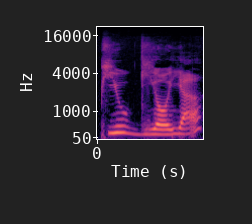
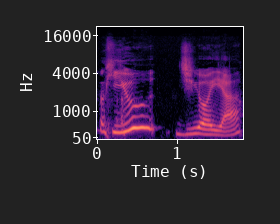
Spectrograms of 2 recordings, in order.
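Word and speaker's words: Più Gioia: I said Piu Gioia, but it is Piu Gioia, which I think means pure joy, if I'm not mistaken.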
